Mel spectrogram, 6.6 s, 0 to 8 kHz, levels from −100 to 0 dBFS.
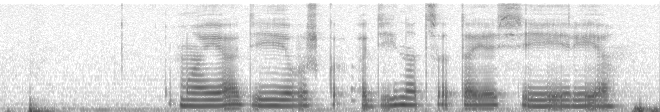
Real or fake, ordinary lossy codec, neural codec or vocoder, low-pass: real; none; none; 7.2 kHz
